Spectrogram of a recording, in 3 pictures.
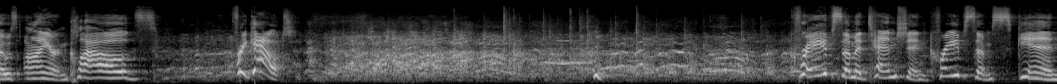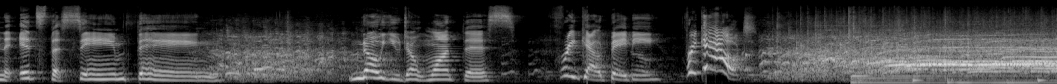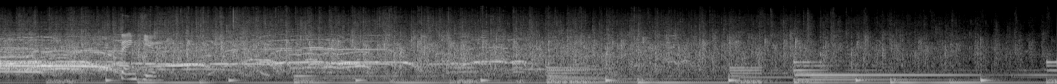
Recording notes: Recorded live at the Biltmore Cabaret in Vancouver, BC.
